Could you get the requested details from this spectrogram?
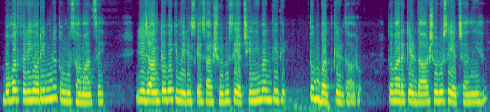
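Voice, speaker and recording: A woman's voice: on the high side, fairly even intonation, clear, resonant tone, natural voice, poor audio. A woman voicing a jealous, hot-tempered eighteen-year-old husband who hurls accusations. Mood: angry. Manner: shouting accusations.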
